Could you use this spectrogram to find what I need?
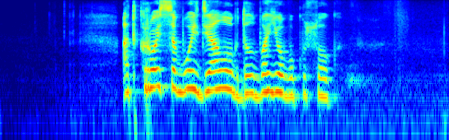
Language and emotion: Russian, angry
